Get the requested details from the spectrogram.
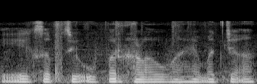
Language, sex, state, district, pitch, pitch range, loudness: Hindi, female, Uttar Pradesh, Lucknow, 120 Hz, 115-125 Hz, -17 LUFS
